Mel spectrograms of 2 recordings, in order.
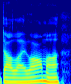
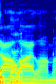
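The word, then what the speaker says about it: Dalai Lama: Lama do not believe Dal Lama I like that I say that I said dolly do Lama for for some reason I think that's how we say it in America I Hear I want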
